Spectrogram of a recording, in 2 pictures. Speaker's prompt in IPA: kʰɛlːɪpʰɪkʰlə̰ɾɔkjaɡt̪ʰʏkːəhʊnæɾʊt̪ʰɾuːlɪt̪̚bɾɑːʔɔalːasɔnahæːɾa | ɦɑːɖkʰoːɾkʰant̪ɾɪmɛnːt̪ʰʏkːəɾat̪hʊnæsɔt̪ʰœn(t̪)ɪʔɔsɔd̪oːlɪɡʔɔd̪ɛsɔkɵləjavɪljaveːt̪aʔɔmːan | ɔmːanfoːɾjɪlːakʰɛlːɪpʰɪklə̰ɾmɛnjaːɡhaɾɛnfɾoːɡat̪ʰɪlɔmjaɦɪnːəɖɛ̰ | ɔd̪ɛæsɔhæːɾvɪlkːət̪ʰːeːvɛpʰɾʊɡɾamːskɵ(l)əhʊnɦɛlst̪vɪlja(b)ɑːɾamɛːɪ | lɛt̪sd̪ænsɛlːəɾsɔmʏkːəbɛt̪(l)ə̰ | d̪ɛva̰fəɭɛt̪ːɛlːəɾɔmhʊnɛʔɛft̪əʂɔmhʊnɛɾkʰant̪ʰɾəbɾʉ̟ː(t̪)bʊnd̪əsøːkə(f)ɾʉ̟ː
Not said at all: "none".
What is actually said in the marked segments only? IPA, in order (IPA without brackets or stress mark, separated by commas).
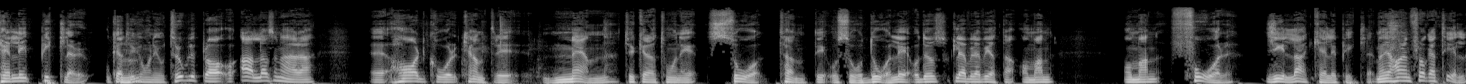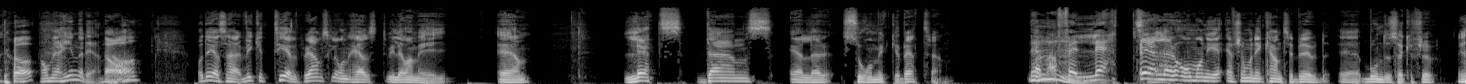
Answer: t̪, lː, v, ɾ, d̪, f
